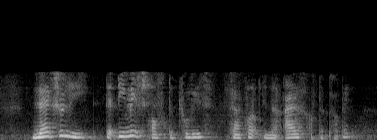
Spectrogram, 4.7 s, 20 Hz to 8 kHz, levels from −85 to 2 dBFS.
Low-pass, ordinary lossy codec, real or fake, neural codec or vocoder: 7.2 kHz; AAC, 16 kbps; fake; codec, 16 kHz, 1 kbps, FunCodec, trained on LibriTTS, 50 frames a second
